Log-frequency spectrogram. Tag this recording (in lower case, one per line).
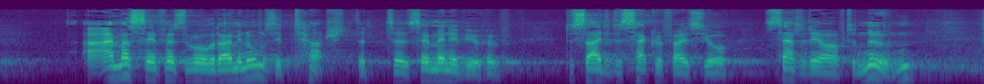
speech
man speaking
